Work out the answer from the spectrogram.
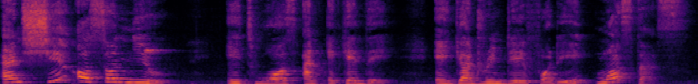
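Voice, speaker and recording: A woman telling a folk tale as a storyteller, in a dramatic, expressive manner. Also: mid-range voice, slow pace. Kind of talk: scripted folk tale narration for children.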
